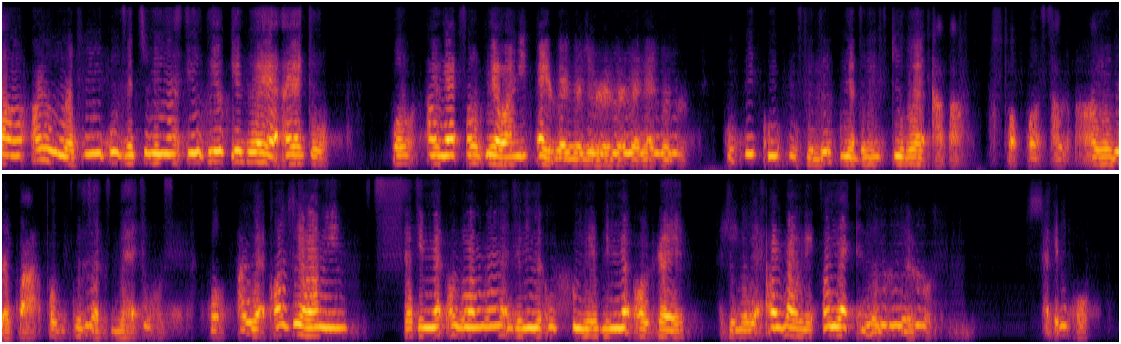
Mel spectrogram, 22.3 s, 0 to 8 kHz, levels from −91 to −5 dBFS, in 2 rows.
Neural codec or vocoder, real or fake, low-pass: codec, 16 kHz, 0.5 kbps, FreqCodec, smaller model; fake; 7.2 kHz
